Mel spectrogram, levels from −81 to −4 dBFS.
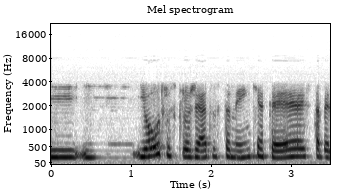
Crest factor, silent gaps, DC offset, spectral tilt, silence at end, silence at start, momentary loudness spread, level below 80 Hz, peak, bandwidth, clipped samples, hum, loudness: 12 dB; none; under 0.1%; -9 dB/octave; 0 s; 0 s; 8 LU; -50 dBFS; 0 dBFS; 4 kHz; under 0.1%; none; -13 LUFS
